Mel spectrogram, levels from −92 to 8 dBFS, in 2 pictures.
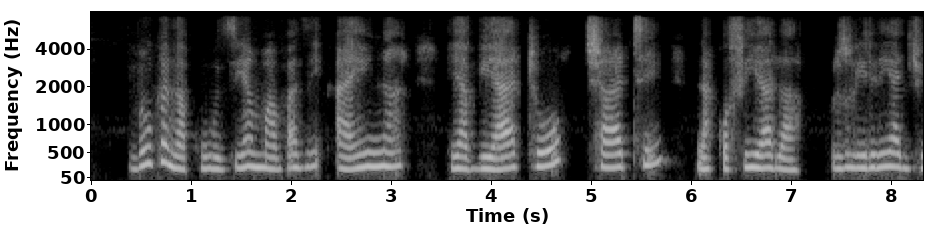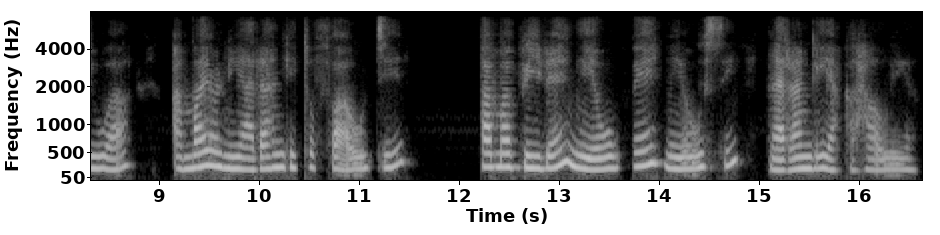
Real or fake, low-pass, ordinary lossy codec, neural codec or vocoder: fake; 7.2 kHz; AAC, 32 kbps; codec, 16 kHz in and 24 kHz out, 0.8 kbps, FocalCodec, streaming, 65536 codes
